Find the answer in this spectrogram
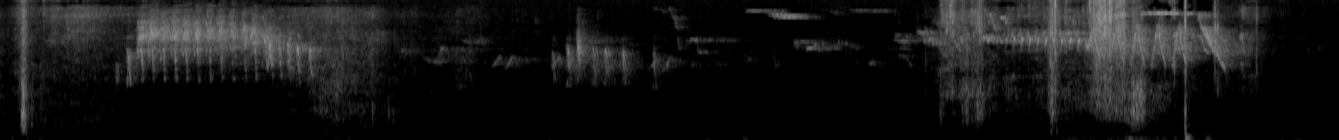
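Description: Small birds singing faintly: a fast trill, a second shorter trill and a few high chirps. Footsteps come in about seven seconds in, with one sharper knock near the end.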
